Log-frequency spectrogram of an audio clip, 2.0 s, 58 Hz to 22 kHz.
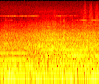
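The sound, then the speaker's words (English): A dense, steady roar of traffic on a highway of over 10 lanes, towards rush hour on a Friday, a continuous low rumble with a faint whine on top, holding at a constant loud level throughout with no voices. “So we're over 10 lanes of traffic. It's getting towards rush hour on a Friday, yeah.”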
